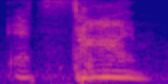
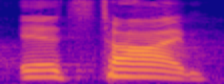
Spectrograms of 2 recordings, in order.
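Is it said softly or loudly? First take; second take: softly; loudly. First: It is said softly. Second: It is said a little louder.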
